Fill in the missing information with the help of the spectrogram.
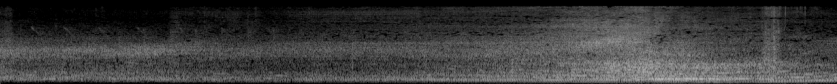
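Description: Road traffic noise with a vehicle passing close by, growing louder to a peak about six to seven seconds in, then fading.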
